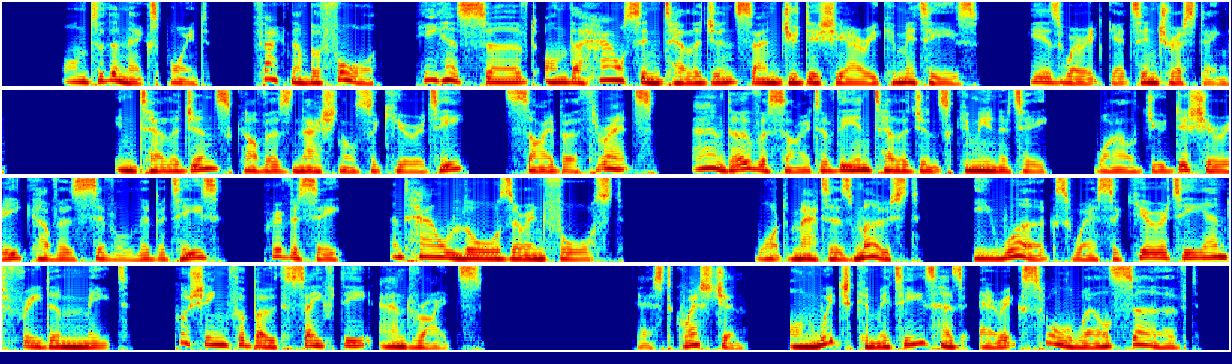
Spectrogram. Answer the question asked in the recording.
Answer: House Intelligence and Judiciary Committees.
